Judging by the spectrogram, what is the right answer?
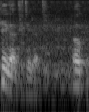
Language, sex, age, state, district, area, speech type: Bengali, male, 45-60, West Bengal, Kolkata, urban, spontaneous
